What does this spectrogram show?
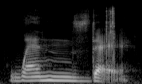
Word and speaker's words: Wednesday: Similarly, words like Tuesday or Wednesday, that's how it looks, but we say Wednesday.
